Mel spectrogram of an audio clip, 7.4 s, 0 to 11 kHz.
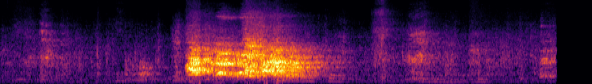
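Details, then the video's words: Dog at The Barking Lot, recorded 20 March 2015, giving a loud, harsh burst of rapid barks lasting about a second and a half, then quieter, spaced yips and barks over a low background hum. "The Barking Lot"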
